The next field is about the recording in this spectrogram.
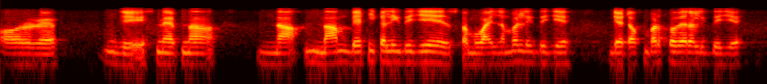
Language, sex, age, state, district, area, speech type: Urdu, male, 18-30, Bihar, Darbhanga, urban, conversation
